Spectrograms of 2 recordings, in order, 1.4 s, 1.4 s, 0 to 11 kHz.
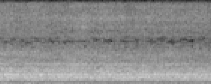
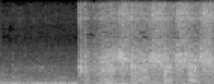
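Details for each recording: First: Automatic Suzuki Ertiga running with AC on: loud steady roaring hiss like a jet, no rhythm; AC compressor pulley bearing found seized, belt tensioner fine, noise present with AC on and off. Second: Suzuki R3 automatic after repairing the AC compressor and refitting the fan belt: starter cranks, engine catches and settles to a quiet even idle, no squeal or roughness; healthy.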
